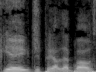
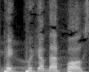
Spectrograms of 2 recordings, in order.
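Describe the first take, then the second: First: Softer murmured aside to Kenji; quiet aside. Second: Louder barked order at the movers; bossy order. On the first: Telling Kenji what to say, softly under the breath. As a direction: drop your voice, telling a friend. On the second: Ordering movers about loudly, a bossy command. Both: Retold or imitated. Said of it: "I was saying it to Kenji".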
